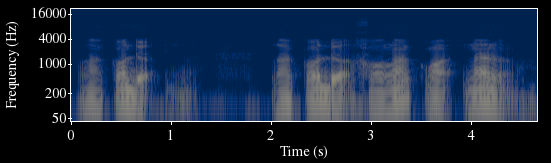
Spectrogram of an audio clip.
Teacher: Laqad itu tajwidnya namanya qalqalah, ya. Qalqalah sugro atau qalqalah kecil karena berada di tengah kalimat. Laqad dan bacanya dipantulkan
